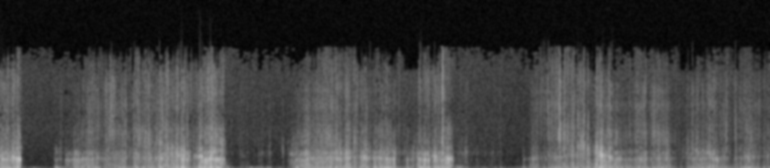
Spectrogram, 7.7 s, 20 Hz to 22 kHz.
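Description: Long, glittery, manicured nails on both hands scratch two small black foam windscreens covering the mic capsules of a Tascam DR-40X recorder. The scratching comes in three slow, continuous passes separated by short near-silent gaps. It sounds dense, rough and muffled, with a deep rumbling low end and almost no bright top.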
